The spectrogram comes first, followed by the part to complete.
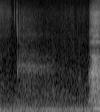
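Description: A man drawing a quick breath near the end, over quiet room tone with a steady low hum.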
